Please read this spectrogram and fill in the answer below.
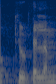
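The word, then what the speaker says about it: scutellum: स्क्यूटलम, स्क्यूटलम को क्यूटलम भी कहते हैं, एस साइलेंट होता है जनरली, ठीक है, स्क्यूटलम या क्यूटलम, ठीक है।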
